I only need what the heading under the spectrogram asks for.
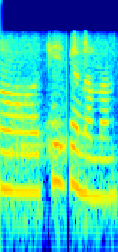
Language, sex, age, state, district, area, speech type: Marathi, female, 30-45, Maharashtra, Nagpur, rural, conversation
